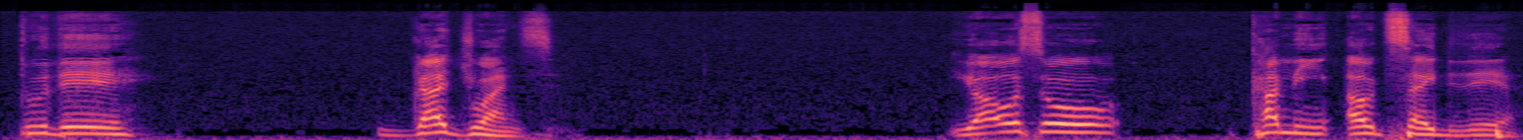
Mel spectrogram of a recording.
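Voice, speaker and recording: A speaker with a Malawian accent delivering a formal speech as an alumni representative, in short measured phrases. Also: mid-range voice, no echo, rough recording.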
